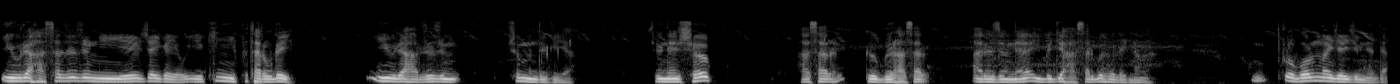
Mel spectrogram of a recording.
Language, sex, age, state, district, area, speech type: Bodo, male, 60+, Assam, Baksa, rural, spontaneous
